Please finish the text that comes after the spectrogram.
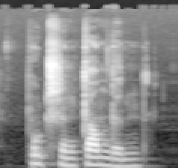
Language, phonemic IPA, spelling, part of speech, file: Dutch, /ˈputsə(n) ˈtɑndə(n)/, poetsen tanden, verb, Nl-poetsen tanden.ogg
- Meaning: inflection of tandenpoetsen: 1. plural present indicative 2. plural present subjunctive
